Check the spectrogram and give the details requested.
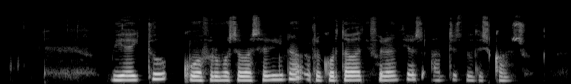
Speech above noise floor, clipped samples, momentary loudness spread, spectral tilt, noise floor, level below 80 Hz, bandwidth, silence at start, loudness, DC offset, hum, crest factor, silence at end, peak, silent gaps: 33 dB; under 0.1%; 15 LU; -7 dB/octave; -53 dBFS; -72 dBFS; 10 kHz; 1.1 s; -20 LUFS; under 0.1%; none; 18 dB; 0.5 s; -4 dBFS; none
